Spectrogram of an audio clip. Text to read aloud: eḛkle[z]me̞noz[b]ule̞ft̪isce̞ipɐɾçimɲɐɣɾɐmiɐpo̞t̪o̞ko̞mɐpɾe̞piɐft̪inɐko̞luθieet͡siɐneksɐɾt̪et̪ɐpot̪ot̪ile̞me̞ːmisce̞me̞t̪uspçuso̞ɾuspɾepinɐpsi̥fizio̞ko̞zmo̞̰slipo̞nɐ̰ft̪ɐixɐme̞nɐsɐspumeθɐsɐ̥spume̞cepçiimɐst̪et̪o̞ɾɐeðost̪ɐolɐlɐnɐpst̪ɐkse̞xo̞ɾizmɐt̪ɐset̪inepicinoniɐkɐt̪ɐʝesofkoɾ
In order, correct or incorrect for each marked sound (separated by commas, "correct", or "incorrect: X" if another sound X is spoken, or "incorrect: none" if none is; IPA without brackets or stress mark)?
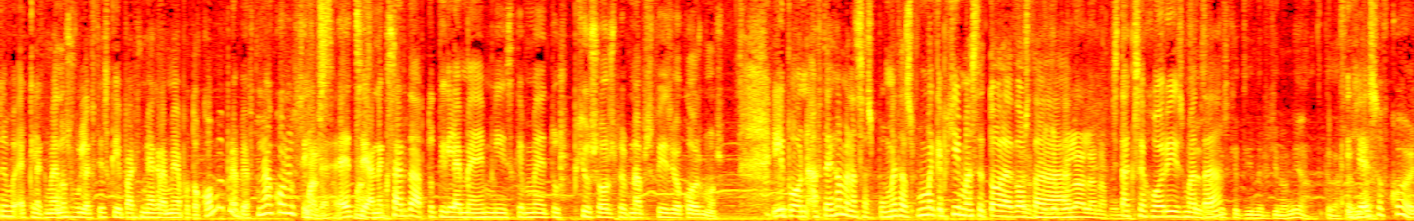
incorrect: ɣ, incorrect: v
